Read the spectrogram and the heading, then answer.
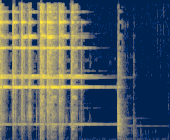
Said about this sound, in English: Where's my bell?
